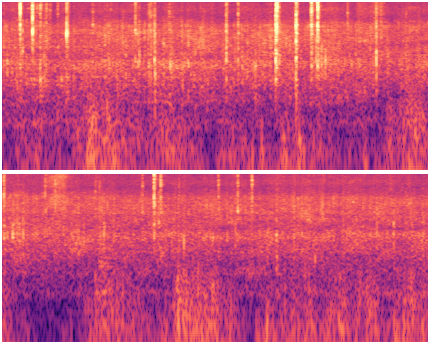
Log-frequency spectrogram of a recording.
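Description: Gravel and small stones click under the bicycle's tyres.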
